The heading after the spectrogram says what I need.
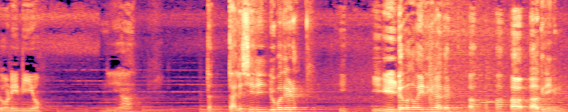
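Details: Acted portrayal in a Malayalam short film of a boy character who stutters; stuttering.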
